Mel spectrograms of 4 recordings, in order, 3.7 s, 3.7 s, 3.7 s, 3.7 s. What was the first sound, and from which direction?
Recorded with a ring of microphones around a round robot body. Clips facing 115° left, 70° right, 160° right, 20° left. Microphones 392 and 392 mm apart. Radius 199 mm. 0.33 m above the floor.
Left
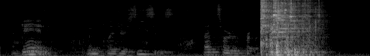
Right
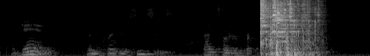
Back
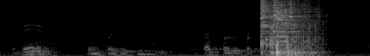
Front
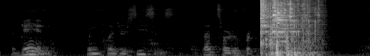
A man speaking, 20° left.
